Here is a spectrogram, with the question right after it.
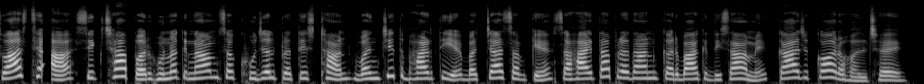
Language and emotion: Maithili, neutral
